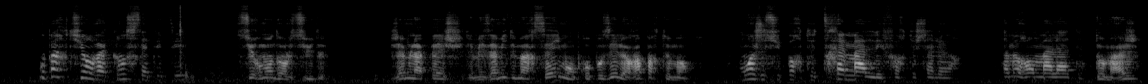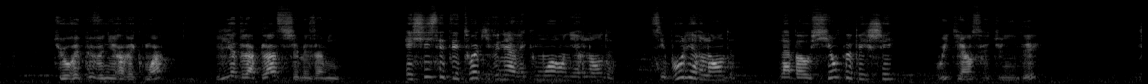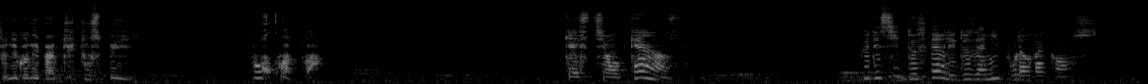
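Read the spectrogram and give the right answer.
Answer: Partir ensemble en Irlande (pour pêcher)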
